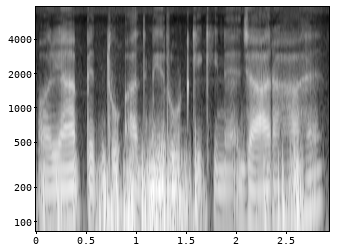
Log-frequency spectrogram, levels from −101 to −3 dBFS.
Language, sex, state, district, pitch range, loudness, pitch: Hindi, male, Jharkhand, Deoghar, 95-120 Hz, -17 LUFS, 100 Hz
